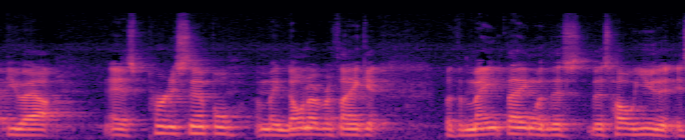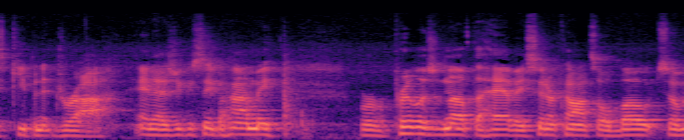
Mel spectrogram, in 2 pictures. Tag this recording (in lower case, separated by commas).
speech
